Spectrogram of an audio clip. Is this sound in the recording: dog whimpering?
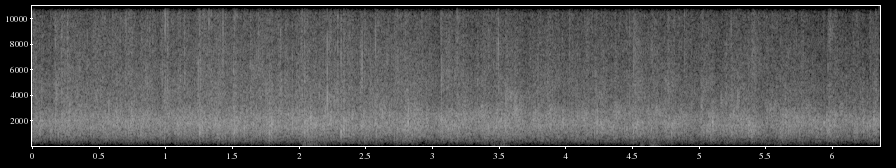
no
